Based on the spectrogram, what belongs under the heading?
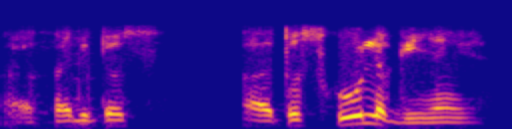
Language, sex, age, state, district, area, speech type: Dogri, male, 18-30, Jammu and Kashmir, Udhampur, rural, conversation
